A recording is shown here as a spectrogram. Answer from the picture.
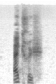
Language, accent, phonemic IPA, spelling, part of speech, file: French, France, /a kʁy/, à cru, adverb, LL-Q150 (fra)-à cru.wav
- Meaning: bareback (without a saddle)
